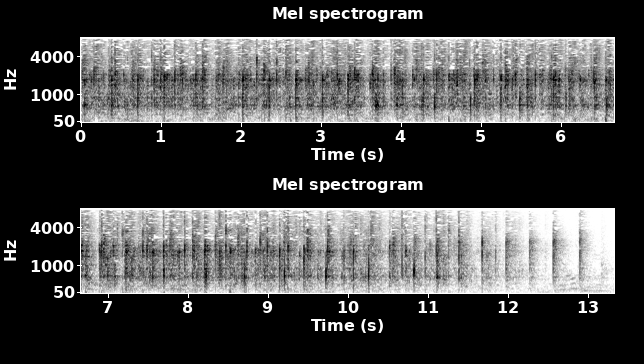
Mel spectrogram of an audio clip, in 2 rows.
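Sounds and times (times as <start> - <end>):
audience applause in a standing ovation: 0.0 - 13.1.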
